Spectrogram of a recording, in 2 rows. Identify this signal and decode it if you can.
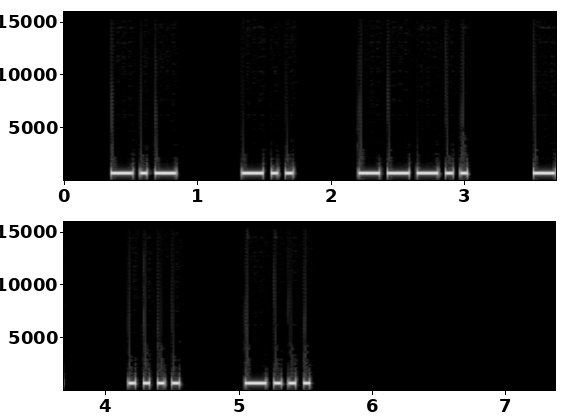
Morse code, heard as a keyed tone, about 22 wpm, spaced as for 12 wpm, 700 Hz. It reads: KD8THB
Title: USA Call Signs - 6 Characters - 3x Character Spacing - 22wpm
